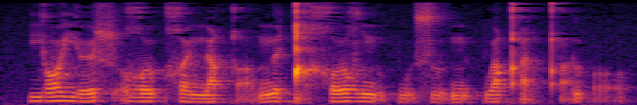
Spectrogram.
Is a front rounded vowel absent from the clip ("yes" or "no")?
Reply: no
